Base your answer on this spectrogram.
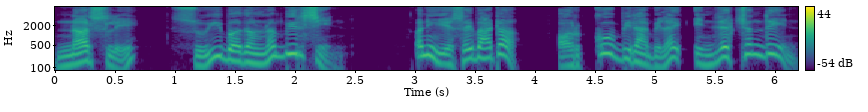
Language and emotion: Nepali, disgusted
